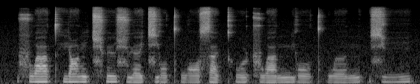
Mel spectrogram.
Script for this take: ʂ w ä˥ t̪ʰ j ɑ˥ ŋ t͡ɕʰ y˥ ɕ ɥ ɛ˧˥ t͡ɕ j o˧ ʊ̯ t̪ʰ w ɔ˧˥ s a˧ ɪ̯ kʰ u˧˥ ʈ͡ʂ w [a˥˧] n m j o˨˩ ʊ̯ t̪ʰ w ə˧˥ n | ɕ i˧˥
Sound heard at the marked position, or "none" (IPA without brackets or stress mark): a˧˥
